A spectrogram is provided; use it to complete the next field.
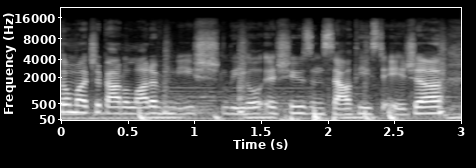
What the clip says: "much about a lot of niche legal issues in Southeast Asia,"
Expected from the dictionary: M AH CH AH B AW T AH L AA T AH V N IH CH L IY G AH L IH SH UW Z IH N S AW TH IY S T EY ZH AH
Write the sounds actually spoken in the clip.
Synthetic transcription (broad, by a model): M AH CH AH B AW T AH L AA T AH V N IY SH L IY G L IH SH UW Z IH N S AW TH IY S T EY ZH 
